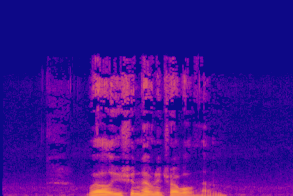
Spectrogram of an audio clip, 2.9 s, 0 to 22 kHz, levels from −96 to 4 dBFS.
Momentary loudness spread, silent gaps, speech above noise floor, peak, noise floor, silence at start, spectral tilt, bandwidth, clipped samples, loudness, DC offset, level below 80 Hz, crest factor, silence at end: 19 LU; none; 37 dB; -6 dBFS; -60 dBFS; 0.85 s; -7 dB/octave; 16 kHz; under 0.1%; -23 LUFS; under 0.1%; -56 dBFS; 20 dB; 0.65 s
